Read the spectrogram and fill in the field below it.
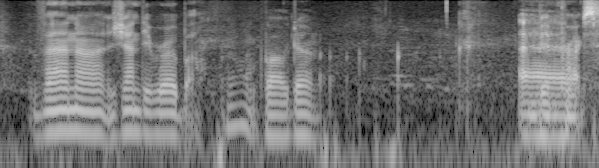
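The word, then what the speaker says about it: Virna Jandiroba: Mackenzie Dan and how do you pronounce her name? Verna Jandiroba.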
